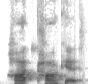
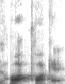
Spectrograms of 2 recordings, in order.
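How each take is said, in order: First: The O vowel is open and unrounded. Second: The O vowel is rounded, closer to AW.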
